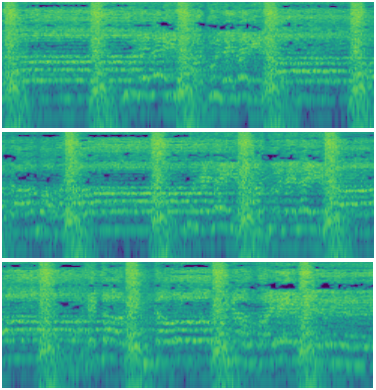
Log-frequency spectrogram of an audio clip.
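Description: A men's chorus chanting a noha lament together, over a sharp, even beat about once a second from hands striking chests (matam).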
